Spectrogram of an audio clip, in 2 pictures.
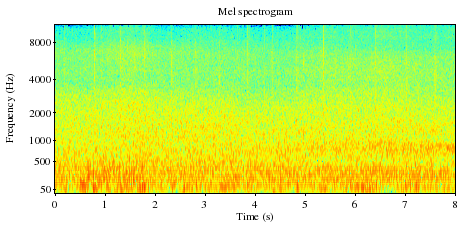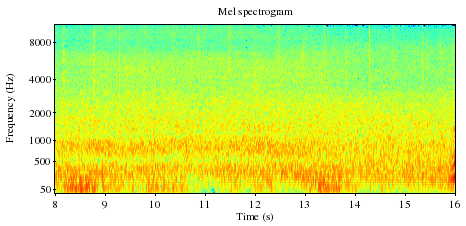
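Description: Shallow surf washing in thin sheets over a flat sandy beach: a steady rush of water that swells briefly about eight seconds in.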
